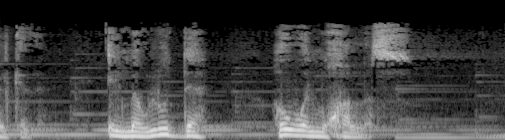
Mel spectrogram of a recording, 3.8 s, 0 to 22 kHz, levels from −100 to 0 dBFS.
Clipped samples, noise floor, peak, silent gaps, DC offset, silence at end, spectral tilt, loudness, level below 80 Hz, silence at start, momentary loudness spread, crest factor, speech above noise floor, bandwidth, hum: under 0.1%; -40 dBFS; -4 dBFS; none; under 0.1%; 0 s; -6 dB/octave; -19 LUFS; -50 dBFS; 0 s; 20 LU; 16 dB; 21 dB; 11.5 kHz; none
